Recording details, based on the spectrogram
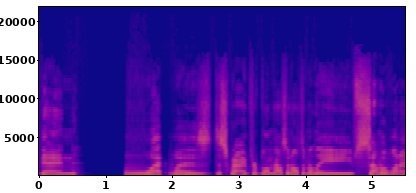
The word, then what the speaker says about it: Blumhouse: Rather than building an anthology house based after other movies, like Blumhouse being the, or Blumhouse, I should say. I was so conscious and to say that right, because I knew Shelby was going to get pissed and probably tweet about it if I said it wrong, and there I said it wrong.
